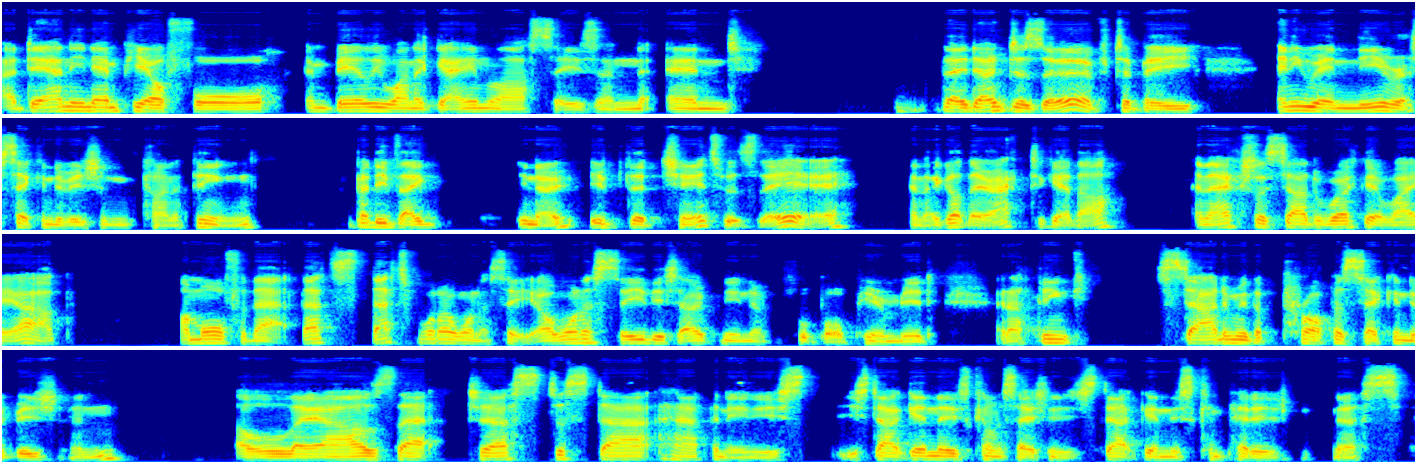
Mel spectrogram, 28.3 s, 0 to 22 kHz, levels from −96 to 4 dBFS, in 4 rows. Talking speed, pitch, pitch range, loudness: 210 wpm, 110 Hz, 105-120 Hz, -24 LUFS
